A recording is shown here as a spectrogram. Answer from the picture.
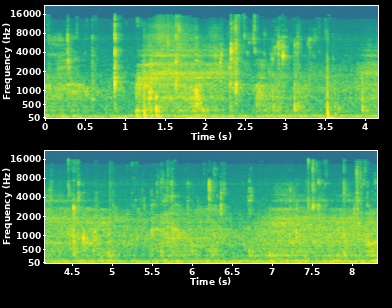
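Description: Near silence, with a few faint, soft mouth clicks of chewing in the first few seconds.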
